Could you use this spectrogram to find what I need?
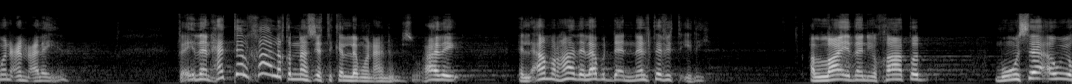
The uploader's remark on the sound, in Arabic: تسجيلات جامع الإمام علي عليه السلام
